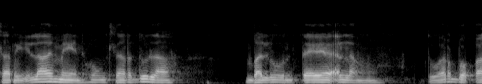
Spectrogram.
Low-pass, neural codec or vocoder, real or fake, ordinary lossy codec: 7.2 kHz; codec, 24 kHz, 3 kbps, HILCodec; fake; none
